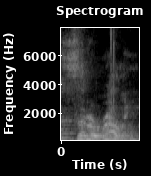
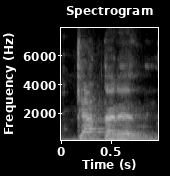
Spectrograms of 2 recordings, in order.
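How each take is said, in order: First: The name opens with a plain English-style sound. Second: The name opens with an Italian-style sound. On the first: The speaker calls it wrong. "It's not Citarelli" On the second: The speaker calls it right. "That's how you say it in Italian"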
